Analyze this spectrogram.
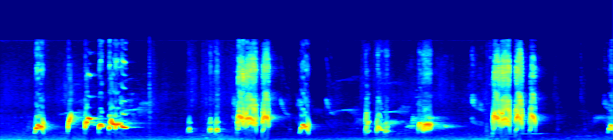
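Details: Red-whiskered bulbul singing in a contest, used to train and provoke other birds: loud bursts of bright, slurred whistled phrases with sharp chirps, short pauses between notes, fast and uneven.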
